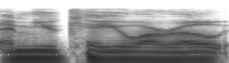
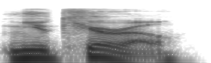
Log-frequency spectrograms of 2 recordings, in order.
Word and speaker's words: Mukuro: It's not Mukoro, is it? You have a real name, right? Mukuro.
